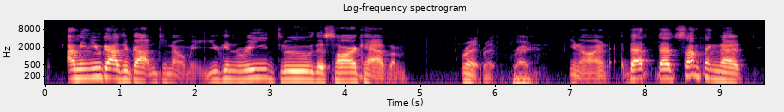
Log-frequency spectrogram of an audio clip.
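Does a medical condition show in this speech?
Yes: cerebral palsy.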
